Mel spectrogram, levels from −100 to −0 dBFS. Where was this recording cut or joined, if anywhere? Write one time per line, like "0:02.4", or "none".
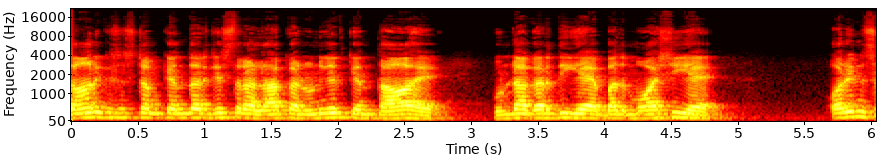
none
